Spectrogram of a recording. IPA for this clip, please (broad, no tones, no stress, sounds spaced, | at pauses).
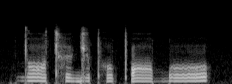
d̪ ɔ tʰ ʏ ɡʲ ɘ pʰ o pʼ ɔ ɓ o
